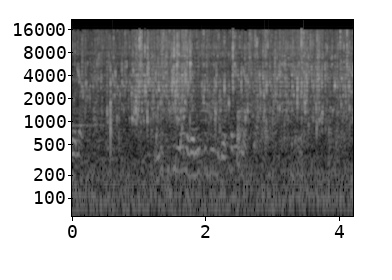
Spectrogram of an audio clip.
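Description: Shallow water trickling and splashing as it runs down a mud bank into a pool, with faint voices in the background.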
